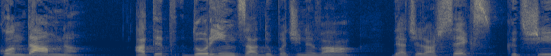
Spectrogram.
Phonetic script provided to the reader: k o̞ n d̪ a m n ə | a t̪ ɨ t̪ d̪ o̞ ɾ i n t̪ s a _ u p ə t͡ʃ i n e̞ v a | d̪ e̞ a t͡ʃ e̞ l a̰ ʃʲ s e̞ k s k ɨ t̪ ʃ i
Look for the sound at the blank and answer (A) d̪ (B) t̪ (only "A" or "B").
A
